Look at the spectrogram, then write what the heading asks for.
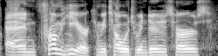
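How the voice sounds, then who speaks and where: A man's voice: fairly high pitch, moderate pace, fairly bright tone, smooth, no echo, dull audio. A man playing a tabletop role-playing game, casually asking questions about the scene.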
